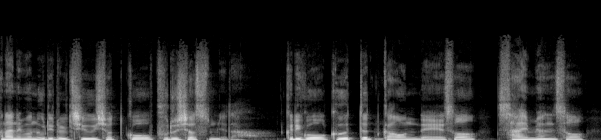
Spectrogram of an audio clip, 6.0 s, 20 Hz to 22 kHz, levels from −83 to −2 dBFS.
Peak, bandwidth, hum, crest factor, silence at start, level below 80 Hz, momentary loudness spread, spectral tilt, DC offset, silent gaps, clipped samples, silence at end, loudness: -2 dBFS; 14.5 kHz; none; 16 dB; 0 s; -60 dBFS; 12 LU; -6 dB/octave; under 0.1%; none; under 0.1%; 0.2 s; -19 LUFS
